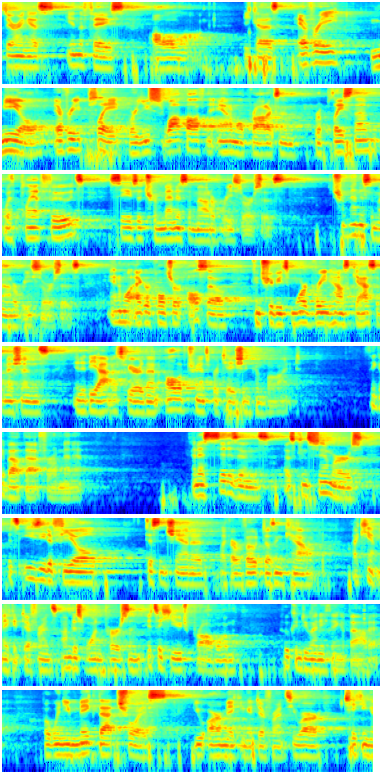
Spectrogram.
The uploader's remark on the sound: Live In Dublin. Took place before a live audience at the gorgeous Smock Alley Theatre this past summer in Dublin, Ireland. I sincerely hope you enjoy our live presentation, which includes loads of great questions from the audience.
